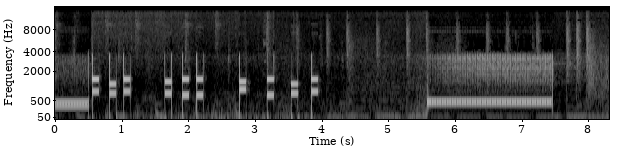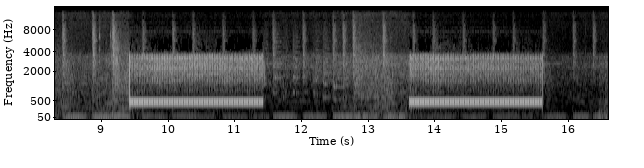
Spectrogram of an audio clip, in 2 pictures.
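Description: A rapid series of touch-tone dialing beeps as a phone call is placed, followed by three long, steady ringback tones separated by pauses, with no voices.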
